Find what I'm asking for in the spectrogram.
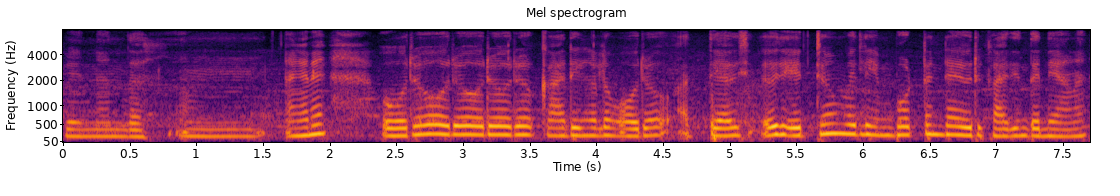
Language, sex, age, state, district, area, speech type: Malayalam, female, 18-30, Kerala, Idukki, rural, spontaneous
